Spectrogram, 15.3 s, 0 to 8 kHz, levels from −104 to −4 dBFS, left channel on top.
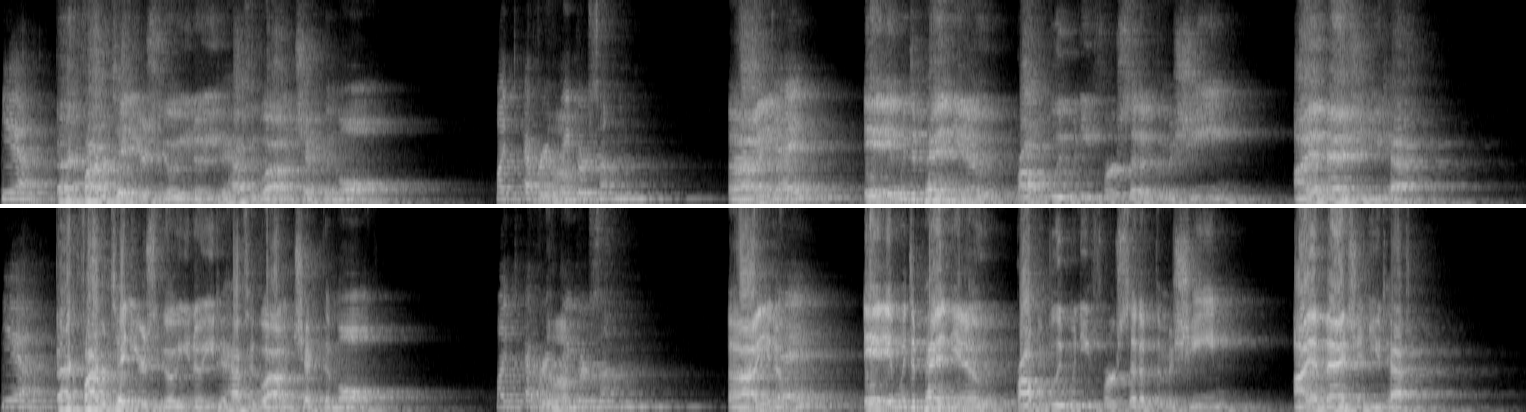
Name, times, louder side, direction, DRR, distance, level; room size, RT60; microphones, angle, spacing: voice 1, 0.0-0.4 5.0-6.3 7.3-8.1, left 1 dB, 85° left, 0 dB, 1.2 m, -37 dB
voice 2, 0.6-3.7 5.4-5.7 7.3-7.9 8.6-9.9 10.2-12.3 12.9-14.1, right 3 dB, 55° right, 2 dB, 0.7 m, -31 dB
9.0 x 4.9 x 2.4 m, 1.4 s
head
